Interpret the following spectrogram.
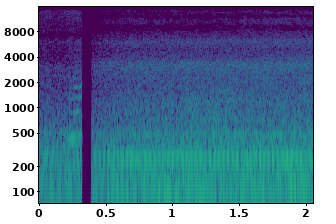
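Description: Quiet room tone: faint background noise, a brief total dropout about a third of a second in, then a steady low hum with one held tone.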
